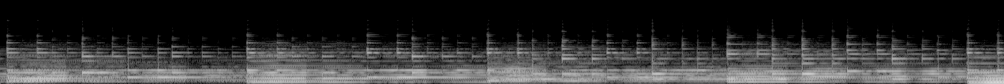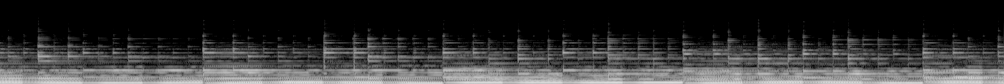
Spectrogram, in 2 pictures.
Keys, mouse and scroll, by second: 4.2 shift+a, 8.1 click, 11.2 KP_1, 11.7 KP_3, 14.0 click, 15.8 s, 17.7 s.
